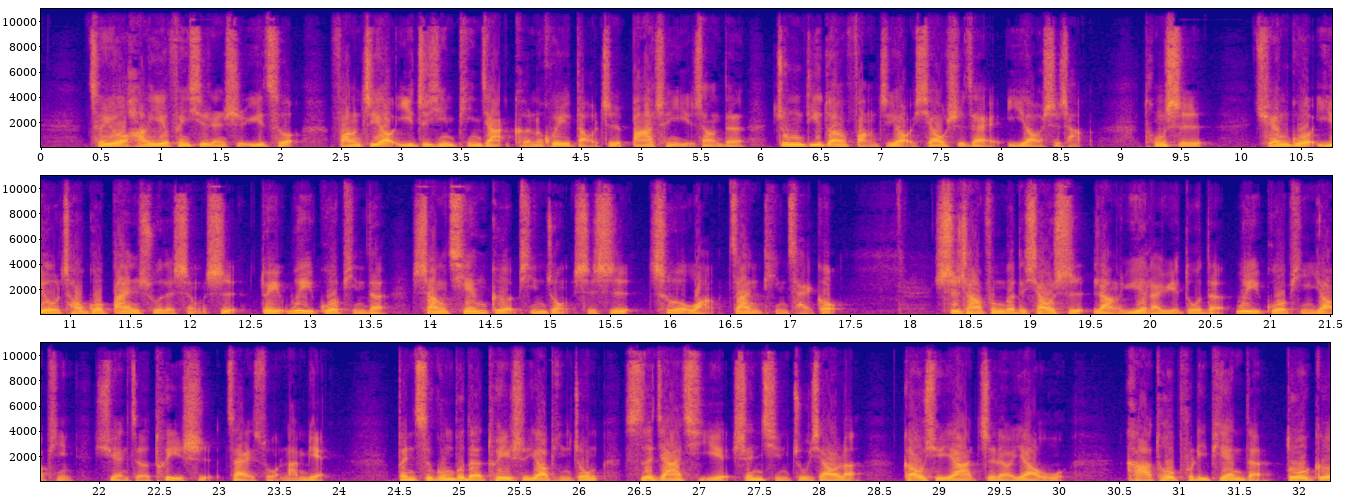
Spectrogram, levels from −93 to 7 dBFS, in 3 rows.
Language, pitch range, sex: Chinese, 80-105 Hz, male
